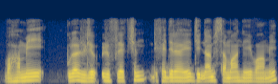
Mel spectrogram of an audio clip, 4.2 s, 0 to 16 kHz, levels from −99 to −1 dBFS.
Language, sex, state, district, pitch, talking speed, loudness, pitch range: Hindi, male, Arunachal Pradesh, Longding, 110 Hz, 215 wpm, -16 LUFS, 105-115 Hz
